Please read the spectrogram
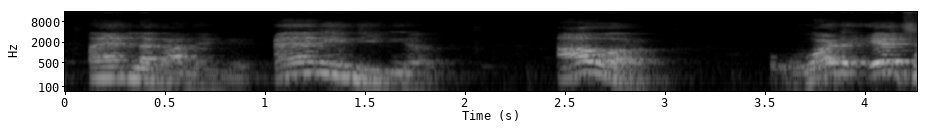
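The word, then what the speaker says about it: hour: क्या हो रहा है, आवर, ओ आ रहा है ना, आवर, तो आवर से स्टार्ट हो रहा है, इसका उच्चारण ओ से शुरू हो रहा है, इसके लिए पहले हम इसका एन लगा देंगे।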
